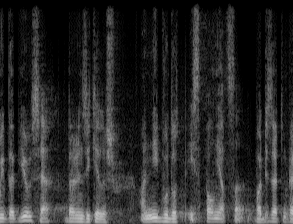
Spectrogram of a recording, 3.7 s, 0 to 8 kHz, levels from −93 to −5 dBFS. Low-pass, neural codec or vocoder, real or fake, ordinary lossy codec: none; codec, 16 kHz, 0.5 kbps, X-Codec, HuBERT features, trained on LibriSpeech; fake; none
